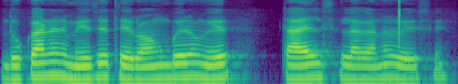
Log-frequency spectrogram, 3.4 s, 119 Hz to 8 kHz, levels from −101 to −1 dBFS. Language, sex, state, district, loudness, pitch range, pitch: Bengali, male, West Bengal, Cooch Behar, -20 LUFS, 150-165 Hz, 160 Hz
